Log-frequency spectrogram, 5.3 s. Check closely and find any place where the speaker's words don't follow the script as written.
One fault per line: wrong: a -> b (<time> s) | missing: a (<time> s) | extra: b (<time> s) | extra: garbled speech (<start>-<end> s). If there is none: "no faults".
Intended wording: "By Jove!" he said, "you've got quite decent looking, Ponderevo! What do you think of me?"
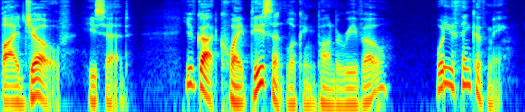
no faults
